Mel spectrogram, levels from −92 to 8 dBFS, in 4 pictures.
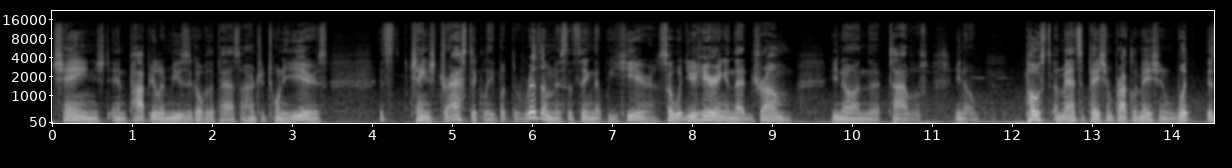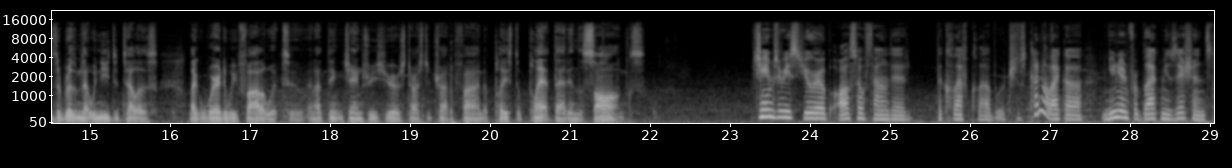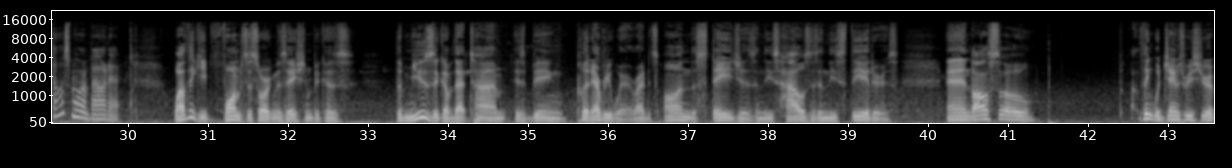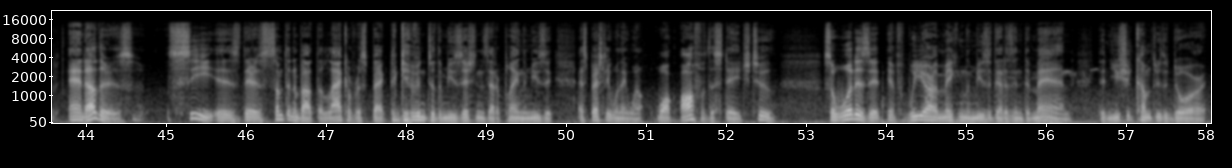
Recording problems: electrical hum; faint; throughout; 50 Hz, 30 dB below the speech

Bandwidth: 14.5 kHz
